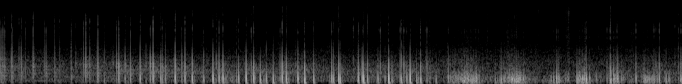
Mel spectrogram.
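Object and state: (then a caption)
Granite floor tile. Fingertips tap rapidly and nails scratch across a flat, solid, speckled granite floor tile. Dense, short, dull taps with almost no ring run throughout, broken by softer rasping scratch passages toward the end.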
